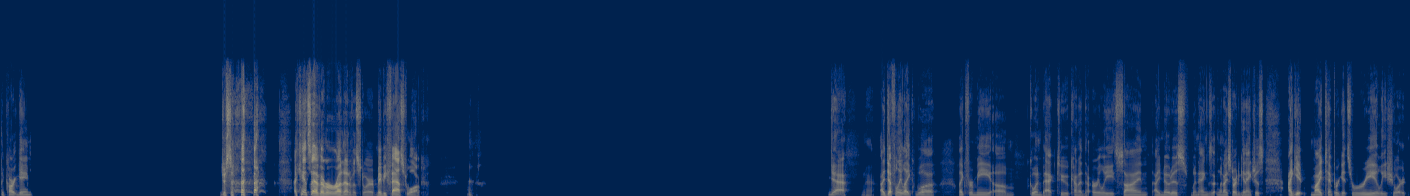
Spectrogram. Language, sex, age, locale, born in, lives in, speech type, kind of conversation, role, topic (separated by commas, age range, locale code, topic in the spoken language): English, male, 40-44, en-US, United States, United States, conversation, podcast, host, What strategies have helped you manage anxiety in your daily life?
